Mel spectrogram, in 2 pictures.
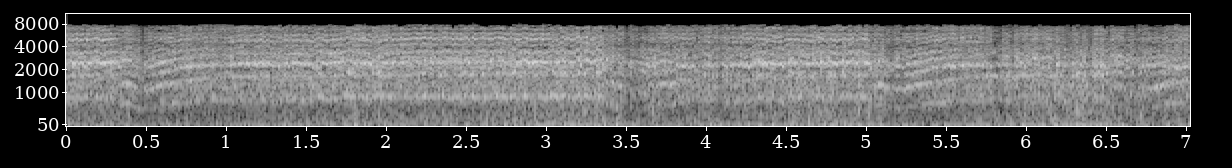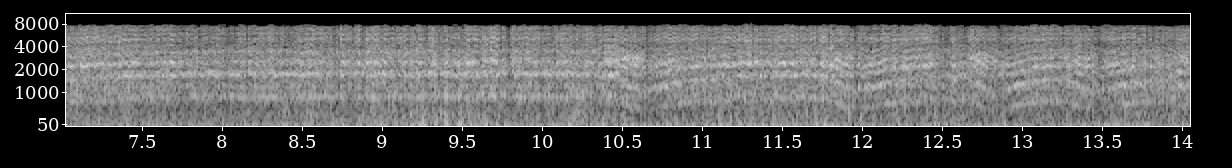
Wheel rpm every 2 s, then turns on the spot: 200, 190, 190, 200, 230, 210, 170.
none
